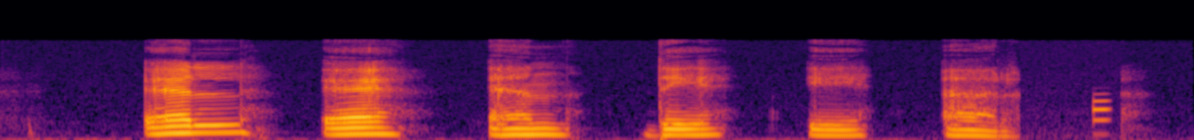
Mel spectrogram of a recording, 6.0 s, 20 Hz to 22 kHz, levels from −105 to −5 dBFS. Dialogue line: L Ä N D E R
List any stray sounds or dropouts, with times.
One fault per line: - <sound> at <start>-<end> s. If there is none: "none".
- chirp at 5.5-5.6 s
